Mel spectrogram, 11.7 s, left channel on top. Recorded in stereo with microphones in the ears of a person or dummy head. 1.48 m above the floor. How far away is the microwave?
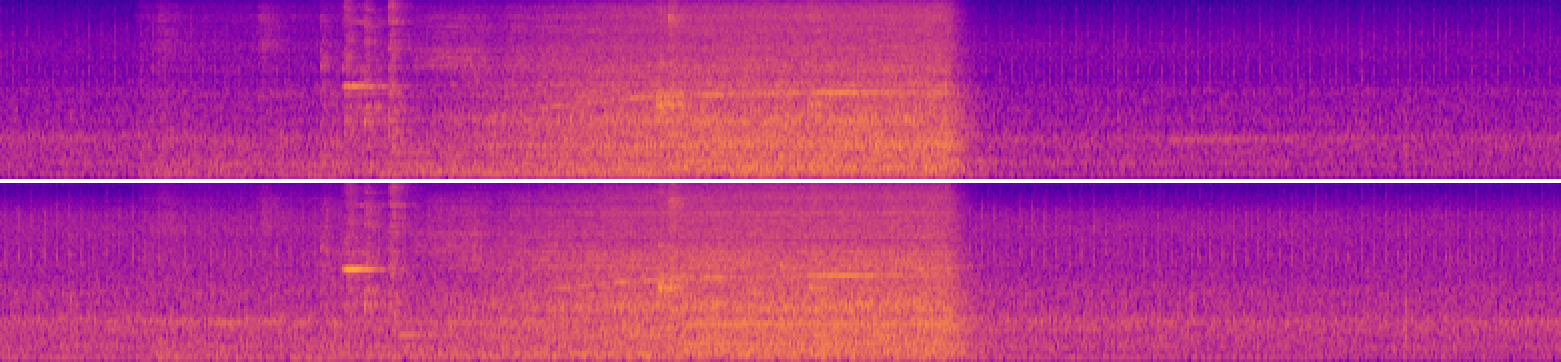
About 7 m.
